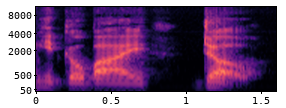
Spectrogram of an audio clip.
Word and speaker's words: Do: name he'd go by Doe spelled d-o but pronounced doe and there wasn't ever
